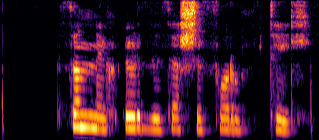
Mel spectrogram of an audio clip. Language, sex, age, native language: Icelandic, female, 8, Icelandic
